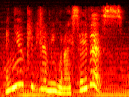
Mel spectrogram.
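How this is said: It is spoken in a very deep voice. "in a sepulchrally deep voice"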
